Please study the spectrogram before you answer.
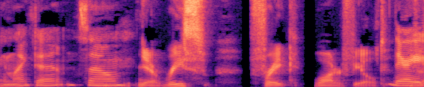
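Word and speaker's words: Rhys: we got noticed by the man the legend Rees rise it's Reese oh it's Reese yeah sorry I just butchered that you probably turned off but he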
